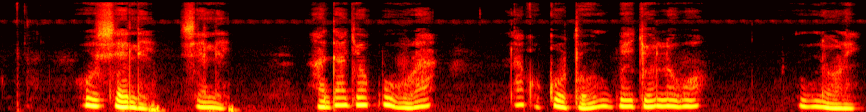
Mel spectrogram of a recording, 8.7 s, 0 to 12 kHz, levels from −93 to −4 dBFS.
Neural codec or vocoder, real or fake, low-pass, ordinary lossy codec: vocoder, 24 kHz, 100 mel bands, Vocos; fake; 10.8 kHz; AAC, 48 kbps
